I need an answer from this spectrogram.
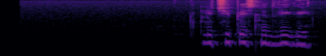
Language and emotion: Russian, neutral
